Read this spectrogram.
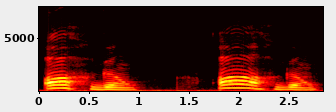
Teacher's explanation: Órgão é a penúltima sílaba, ou seja, é paroxítona.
